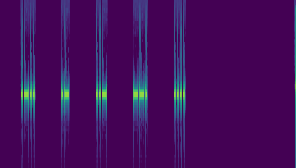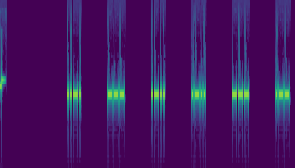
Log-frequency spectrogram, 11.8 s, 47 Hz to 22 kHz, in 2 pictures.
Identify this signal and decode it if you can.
Morse code, heard as a keyed tone, about 40 wpm, spaced as for 14 wpm, 700 Hz. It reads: LAUGH FOLLOW
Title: 6x Character Spacing - Top 500 Words - 40wpm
